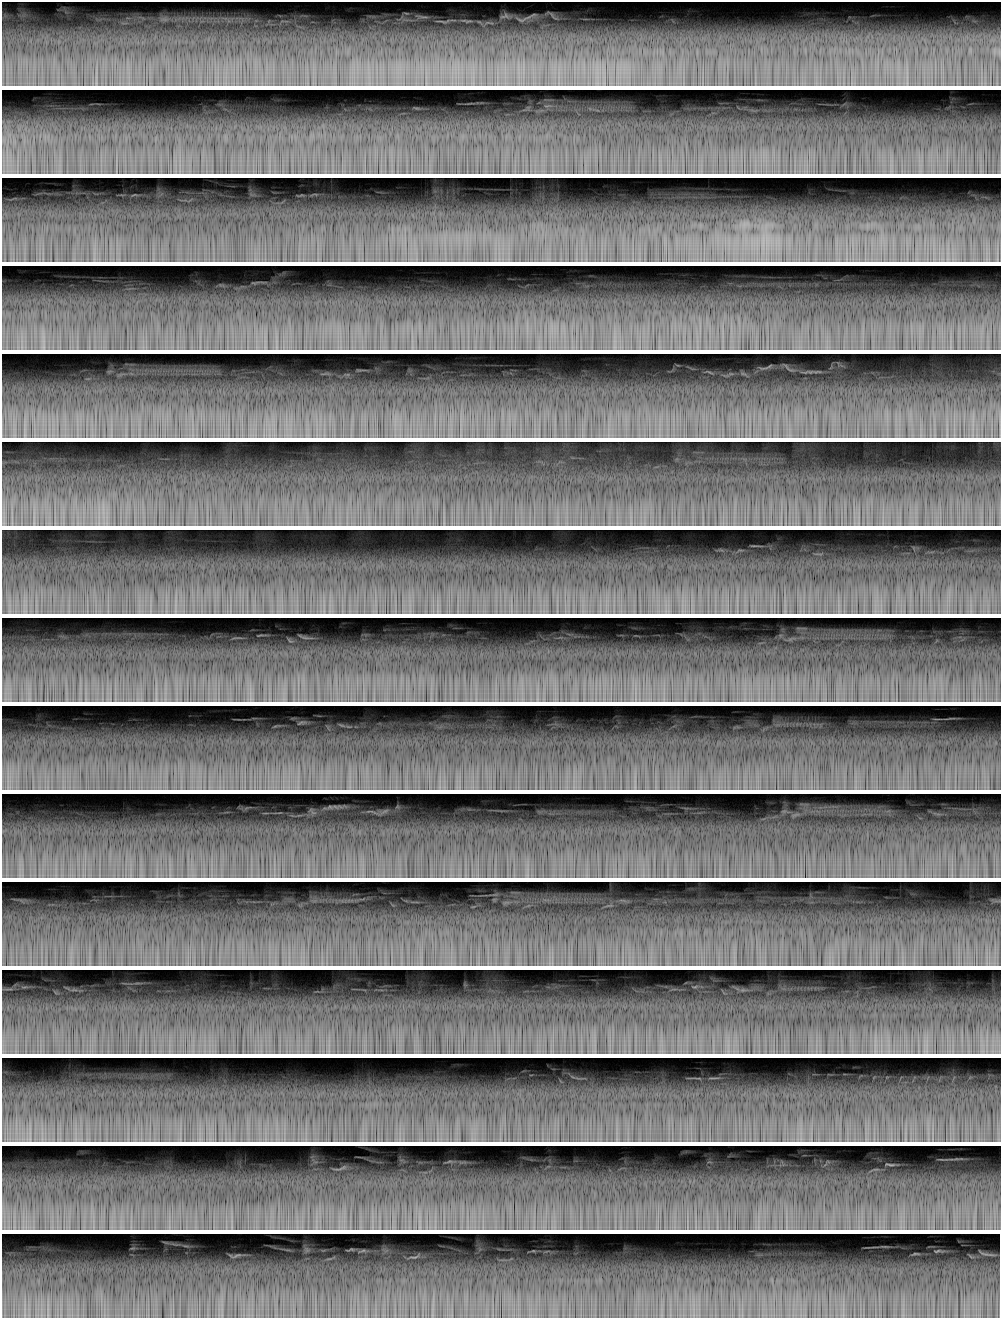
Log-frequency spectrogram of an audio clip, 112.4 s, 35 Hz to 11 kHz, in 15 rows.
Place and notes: Vermont Pl, Brooklyn, NY, USA - Ridgewood Reservoir Soundscape
Ridgewood Reservoir soundscape.
Zoom H6
United States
